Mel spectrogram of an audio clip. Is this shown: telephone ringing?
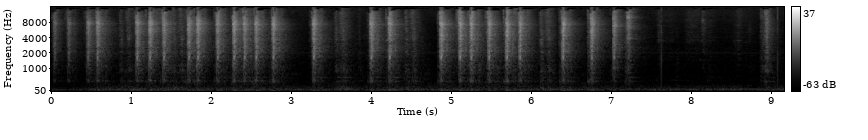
no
